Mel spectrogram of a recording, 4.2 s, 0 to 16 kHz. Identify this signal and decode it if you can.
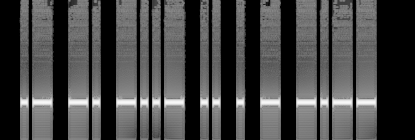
Morse code, heard as a keyed tone, about 20 wpm, 1000 Hz. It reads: ANXIETY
